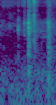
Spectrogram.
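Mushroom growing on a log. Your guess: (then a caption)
Crisp. A mature mushroom growing on a log is broken off, giving a few quick, crisp, bright crunching snaps with almost no low end. The crunch shows the old mushroom is crisp.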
